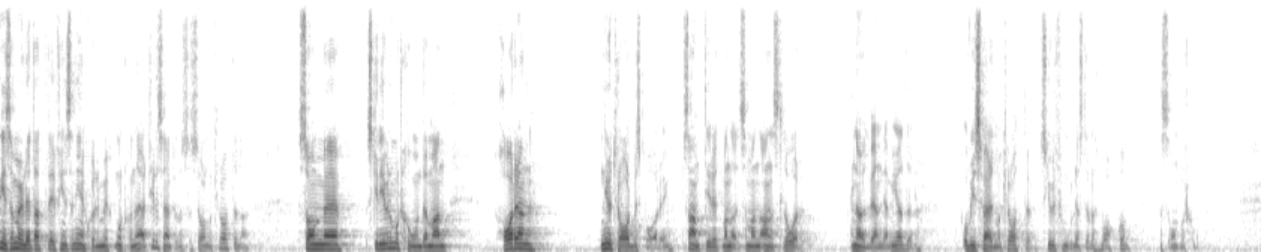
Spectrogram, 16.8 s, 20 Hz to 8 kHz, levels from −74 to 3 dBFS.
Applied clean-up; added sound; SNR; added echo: none; none; none; none.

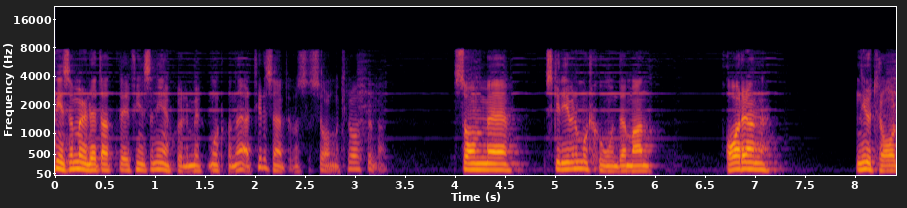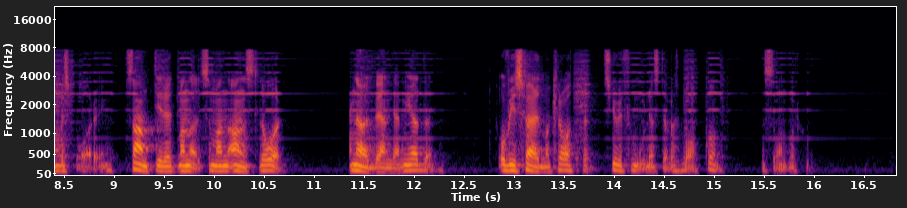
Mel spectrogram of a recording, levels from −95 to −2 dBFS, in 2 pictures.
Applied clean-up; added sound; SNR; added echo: neural mask model RNNoise.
